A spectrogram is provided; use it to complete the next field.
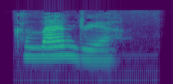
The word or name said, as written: calandria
